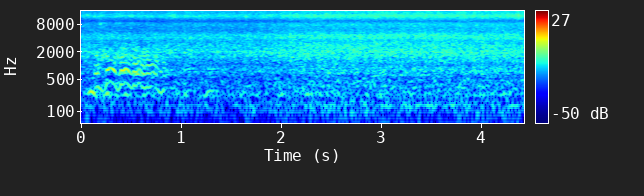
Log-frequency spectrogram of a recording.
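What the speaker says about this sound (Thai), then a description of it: "ขัดสีเก่าออกพ่นสีใหม่" A spray gun hisses steadily as new paint goes onto a stripped steel door, a continuous broad rushing sound, with a brief voice at the start.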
